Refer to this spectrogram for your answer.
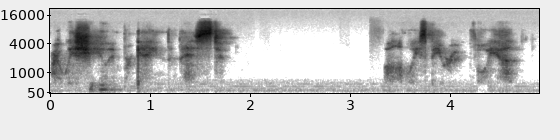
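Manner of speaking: soft, hushed, breathy leaned-in whisper. Leaning in to a fellow party member at parting: whispering in character. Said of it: "I lean in and I whisper".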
